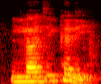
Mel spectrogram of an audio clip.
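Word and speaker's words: logically: से पहले ठीक है बेटे अगर डब् एल वा से पहले ए आ जाए तो ए क्या हो जाता है साइलेंट साइलेंट जैसे लॉजिकली म्यूजिकली अब मुझे यह बताओ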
